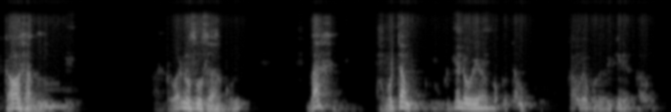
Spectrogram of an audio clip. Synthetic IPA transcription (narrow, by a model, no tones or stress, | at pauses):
kaɔsam | wanduwanususakui | basi | kwaβutamkimɛndujakwakutam̩ | kaujakwaβɛβikiɾɛkau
